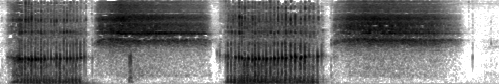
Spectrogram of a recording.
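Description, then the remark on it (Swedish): Loud snoring of a wolf sleeping under a tree in a meadow: two full cycles of a rumbling, rattling inhale followed by a long breathy hiss on the exhale, in a slow steady rhythm with no talking. “När de kom ut på ängen såg de vargen ligga snarkande under ett träd. Han snarkade så högt att grenarna skakade.”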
